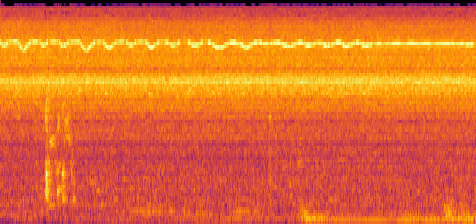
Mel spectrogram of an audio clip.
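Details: Steady high-pitched whine of a dental high-speed drill with hissing air-water spray throughout, during molar crown preparation for a PFM crown; dental high-speed handpiece with air-water spray.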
